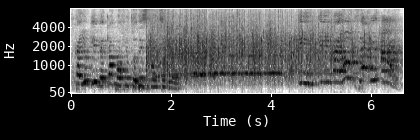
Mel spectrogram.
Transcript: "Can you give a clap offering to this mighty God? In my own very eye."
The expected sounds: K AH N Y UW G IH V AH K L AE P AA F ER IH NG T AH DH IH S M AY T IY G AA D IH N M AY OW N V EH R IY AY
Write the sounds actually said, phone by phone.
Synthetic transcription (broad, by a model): K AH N Y UW G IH V AH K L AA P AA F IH T AH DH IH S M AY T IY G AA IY IH N M AY OW N F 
